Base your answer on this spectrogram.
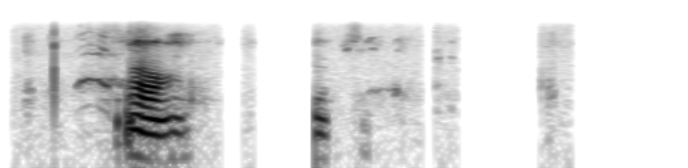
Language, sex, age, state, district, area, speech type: Santali, male, 18-30, West Bengal, Jhargram, rural, conversation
